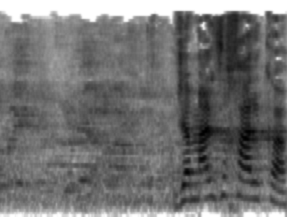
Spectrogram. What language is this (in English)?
Hebrew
